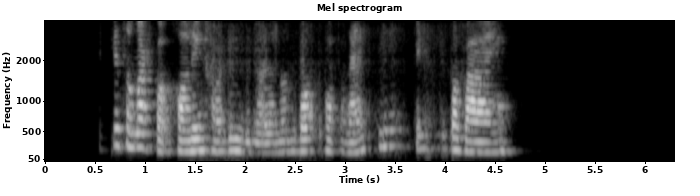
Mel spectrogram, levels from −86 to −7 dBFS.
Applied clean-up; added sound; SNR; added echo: neural mask model DeepFilterNet 3.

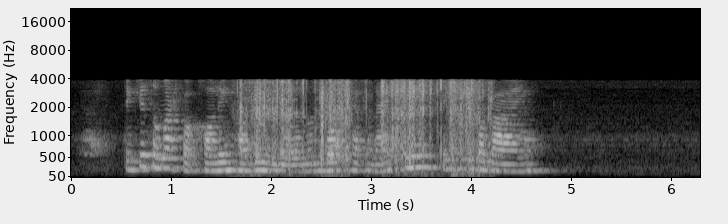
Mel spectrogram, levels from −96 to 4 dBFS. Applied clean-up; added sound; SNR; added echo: none; Walk, footsteps; -2 dB; reverberation time 0.6 s.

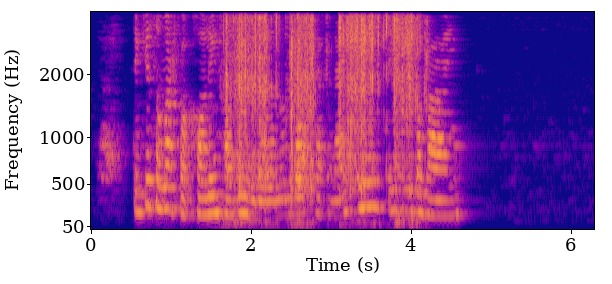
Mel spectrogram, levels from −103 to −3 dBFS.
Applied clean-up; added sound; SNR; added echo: classical method WPE with log-MMSE.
